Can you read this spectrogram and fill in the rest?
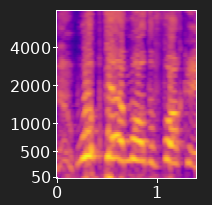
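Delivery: high, loud pretend heckle; mock heckling yell. Imagining himself at Twelve Years a Slave, mock rowdy shout.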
